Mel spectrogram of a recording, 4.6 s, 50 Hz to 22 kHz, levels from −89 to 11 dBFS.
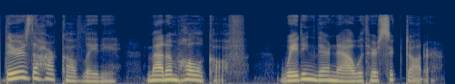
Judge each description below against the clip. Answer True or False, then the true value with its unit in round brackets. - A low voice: False (185 Hz)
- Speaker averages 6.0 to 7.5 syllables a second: True (6.1 syllables/s)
